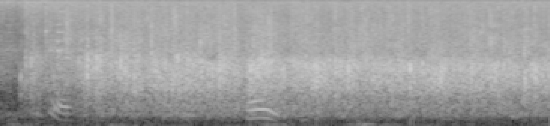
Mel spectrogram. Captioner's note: audience applause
